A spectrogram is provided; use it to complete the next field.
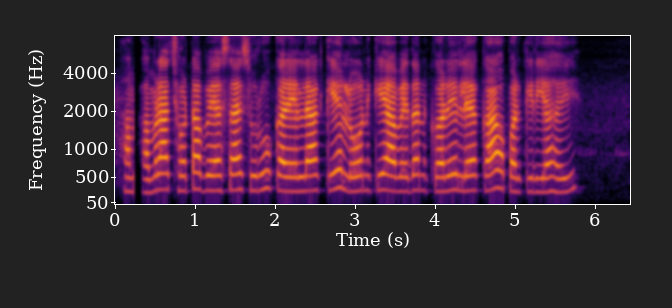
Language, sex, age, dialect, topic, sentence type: Magahi, female, 18-24, Southern, banking, question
